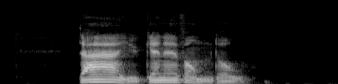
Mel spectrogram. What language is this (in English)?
Cornish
